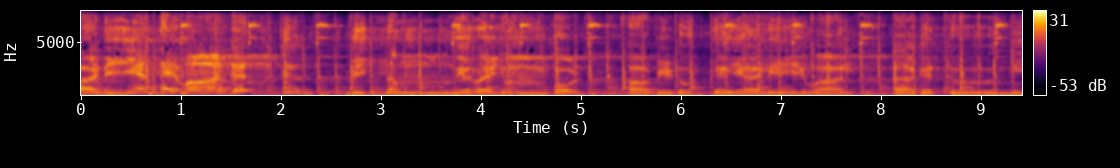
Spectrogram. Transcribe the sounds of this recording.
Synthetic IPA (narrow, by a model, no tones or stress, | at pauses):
ɐɽijɛnd̪ɐmaːɾɣɐt̪ːɪl | ʋɪɡnɐmnɪrɐjɯmboːɭ | ɐʋɪɽɯt̪ːɛjɐliʋaːl | ɐɣɐʈːumi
